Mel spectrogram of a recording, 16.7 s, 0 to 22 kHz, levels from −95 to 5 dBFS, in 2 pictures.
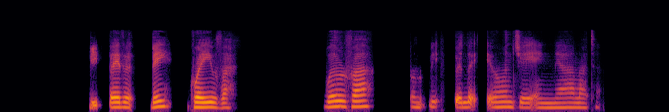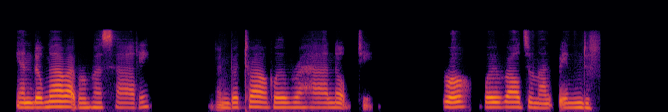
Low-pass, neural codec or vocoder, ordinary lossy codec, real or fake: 7.2 kHz; codec, 16 kHz, 0.5 kbps, X-Codec, HuBERT features, trained on balanced general audio; Opus, 64 kbps; fake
